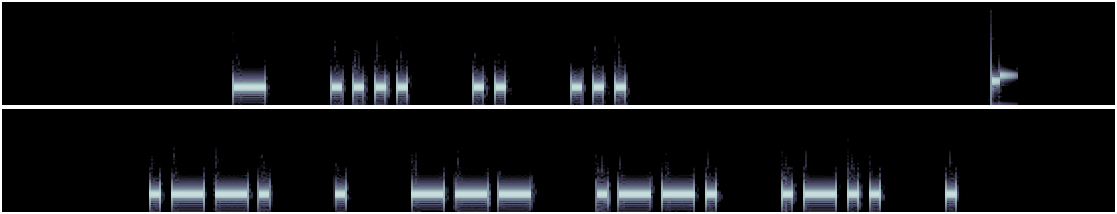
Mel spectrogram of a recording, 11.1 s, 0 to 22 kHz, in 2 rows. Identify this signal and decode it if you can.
Morse code, heard as a keyed tone, about 22 wpm, spaced as for 16 wpm, 700 Hz. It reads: THIS PEOPLE
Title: 2x Character Spacing - Top 500 Words - 22wpm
